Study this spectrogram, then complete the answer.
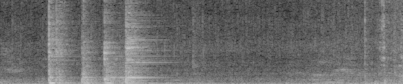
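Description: A lid clinks onto a pot of dal chicken simmering on low flame: three or four quick, close metallic knocks in the first second, then a quiet kitchen hush.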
